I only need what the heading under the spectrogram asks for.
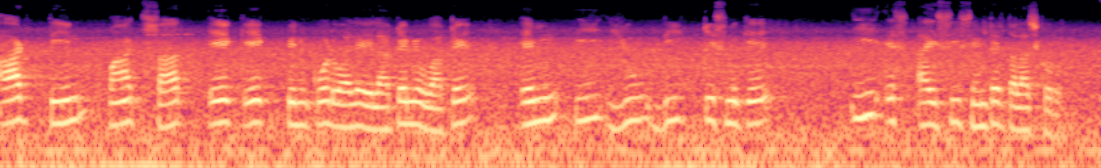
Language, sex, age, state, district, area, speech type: Urdu, male, 45-60, Maharashtra, Nashik, urban, read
